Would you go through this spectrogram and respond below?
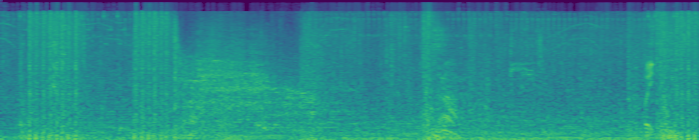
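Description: Rapid, continuous gunfire in the video game Death Stranding, dense bursts and blasts filling the whole stretch with a few whooshes.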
